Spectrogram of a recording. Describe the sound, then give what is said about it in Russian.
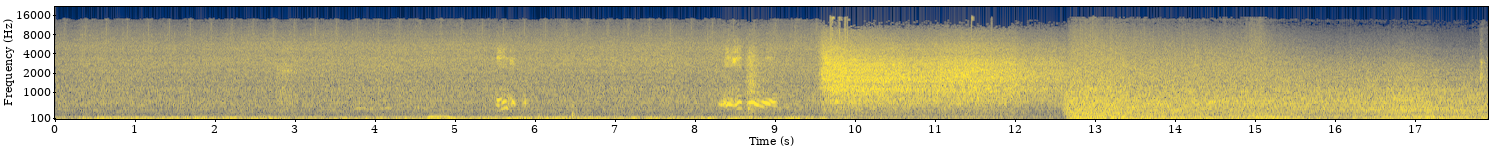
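A Soyuz-2 rocket launches from a cosmodrome, carrying scientific satellites to orbit, roaring steadily with a dense, hissing rumble that swells louder about halfway through, then settles into a sustained, powerful thunder that continues to the end. “Корабль «Союз-2» благополучно вывел на орбиту научные спутники.”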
